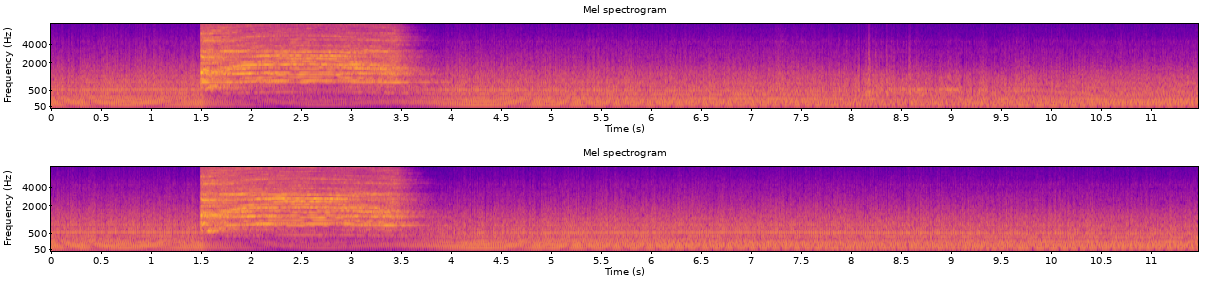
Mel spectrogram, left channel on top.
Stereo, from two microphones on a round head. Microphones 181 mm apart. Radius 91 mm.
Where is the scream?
Centre (ahead or behind), 1.1 m; by 3.6 s 60° right (ahead or behind), 3 m.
